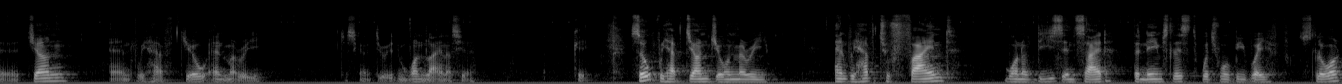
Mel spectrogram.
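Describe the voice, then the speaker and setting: His loudness jumps up and down a great deal. The man keeps a moderate pace, broken by long, frequent pauses. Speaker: programming tutorial creator. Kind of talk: tutorial. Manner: halting, many fillers.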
